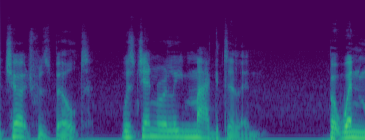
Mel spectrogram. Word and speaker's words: Magdalen: pronunciation when the church was built was generally magdalin but when melin College was founded a few centuries later the common pronunciation had become melin the original way to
